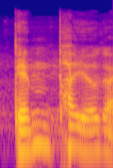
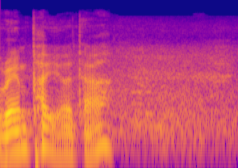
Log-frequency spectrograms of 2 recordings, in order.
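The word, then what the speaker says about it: Lanphier: 대신 발음은 잘하라. 뱀파이어가 아니고 램파이어다. 제레미야 램파이어다.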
